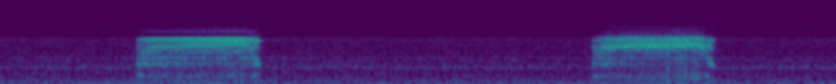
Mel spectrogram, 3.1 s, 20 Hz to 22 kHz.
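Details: Nighttime owl on a porch, 1:53 AM, May 5, 2013: two drawn-out, grating hissing screeches nearly half a second long, about one and a half seconds apart.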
